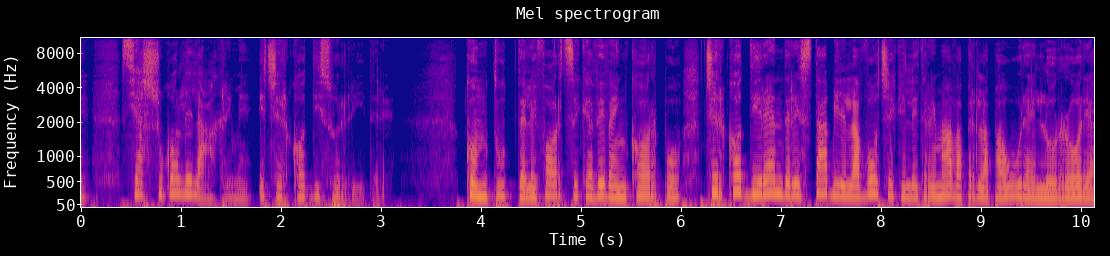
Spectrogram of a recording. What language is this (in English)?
Italian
